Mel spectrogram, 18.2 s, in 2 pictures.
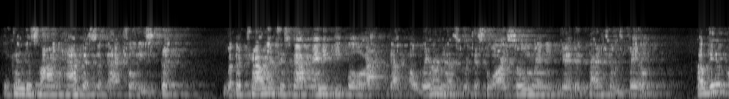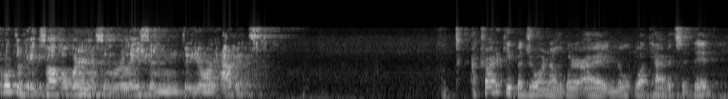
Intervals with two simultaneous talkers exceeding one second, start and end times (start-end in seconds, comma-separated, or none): none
